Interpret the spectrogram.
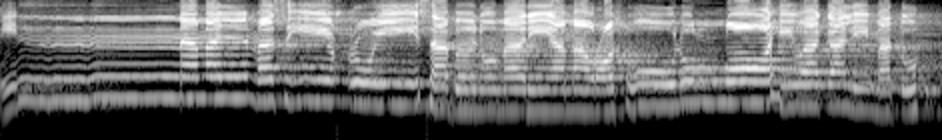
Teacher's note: رسول اللہ باریک نہیں پڑھنا بلکہ پر پڑھنا ہے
